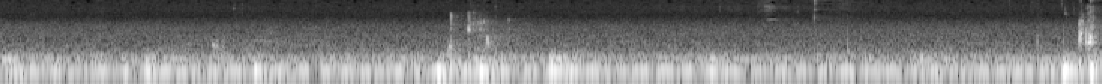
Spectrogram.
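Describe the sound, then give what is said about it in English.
Quiet sipping from a glass of water, with a few soft slurps and swallows around the middle against a low background hum; no one speaks. “I think I'm going to hide behind a glass of water.”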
